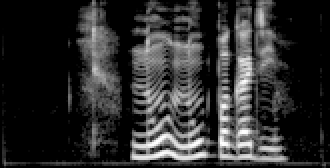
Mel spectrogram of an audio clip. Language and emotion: Russian, neutral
